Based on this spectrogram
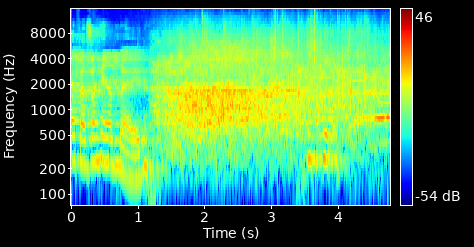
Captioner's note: audience laughing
